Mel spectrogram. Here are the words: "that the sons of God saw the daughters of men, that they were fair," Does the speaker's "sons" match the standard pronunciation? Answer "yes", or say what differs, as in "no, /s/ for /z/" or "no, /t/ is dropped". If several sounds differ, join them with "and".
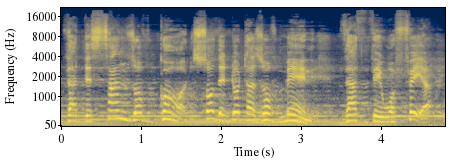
yes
